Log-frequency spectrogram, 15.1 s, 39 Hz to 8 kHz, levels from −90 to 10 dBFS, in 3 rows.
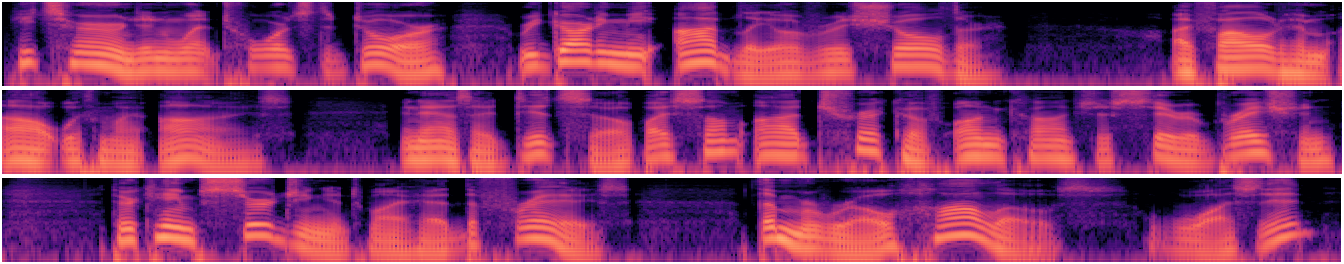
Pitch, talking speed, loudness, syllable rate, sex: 115 Hz, 175 wpm, -20 LUFS, 5.3 syllables/s, male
